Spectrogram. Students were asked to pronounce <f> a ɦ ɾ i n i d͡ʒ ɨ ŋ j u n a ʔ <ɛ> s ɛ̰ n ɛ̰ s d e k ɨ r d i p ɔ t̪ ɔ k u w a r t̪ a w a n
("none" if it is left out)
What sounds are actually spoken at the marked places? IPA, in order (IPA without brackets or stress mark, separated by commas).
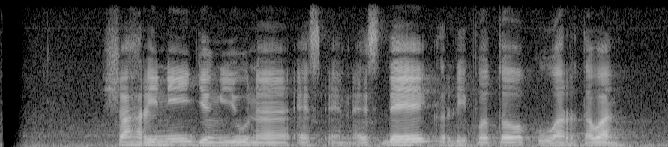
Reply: ʃ, ɛ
